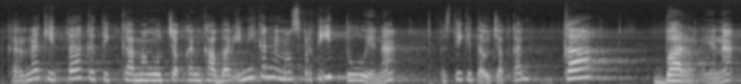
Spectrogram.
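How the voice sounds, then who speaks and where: A woman's voice: fairly high pitch, fairly bright tone, big-room sound. A woman teaching a children's lesson, patiently spelling words out syllable by syllable and tagging "ya, Nak" onto every phrase. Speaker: primary school teacher.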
